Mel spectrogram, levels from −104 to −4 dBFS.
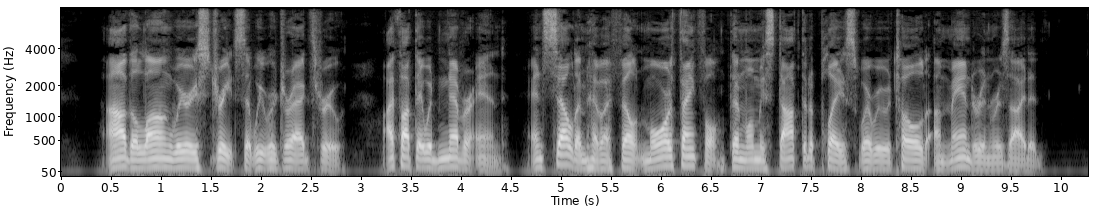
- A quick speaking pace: Yes, fast, 215 wpm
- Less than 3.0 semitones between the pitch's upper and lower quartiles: Yes, narrow, 2.6 semitones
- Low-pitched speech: Yes, very low, 95 Hz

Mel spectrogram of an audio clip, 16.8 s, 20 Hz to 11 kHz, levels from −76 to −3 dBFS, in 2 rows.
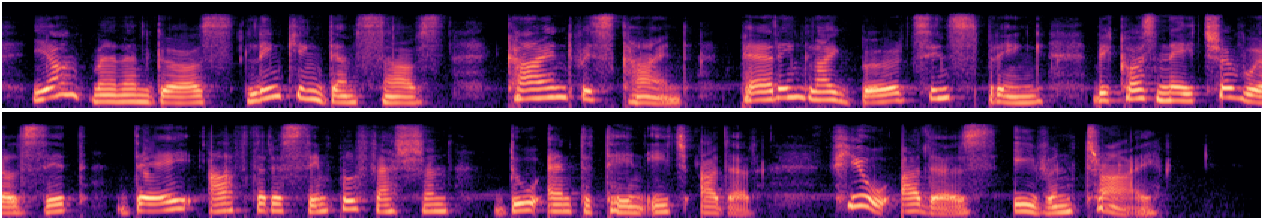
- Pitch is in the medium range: Yes, medium, 180 Hz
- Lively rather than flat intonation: Yes, wide, 6.4 semitones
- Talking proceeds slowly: Yes, slow, 110 wpm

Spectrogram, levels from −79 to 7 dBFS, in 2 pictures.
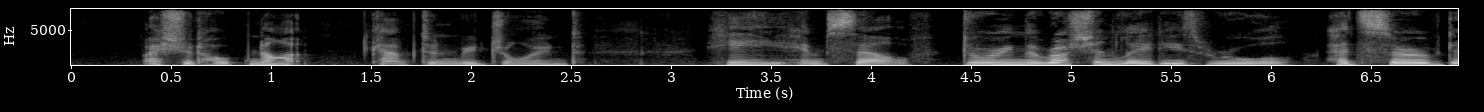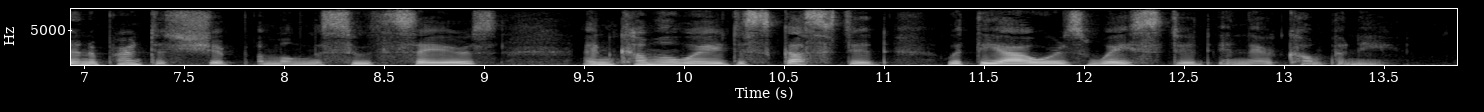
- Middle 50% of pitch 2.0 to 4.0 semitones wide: No, average, 4.5 semitones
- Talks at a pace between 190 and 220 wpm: No, average, 145 wpm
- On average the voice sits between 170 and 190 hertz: Yes, medium, 185 Hz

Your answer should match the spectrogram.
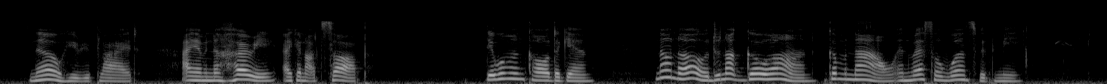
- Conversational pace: Yes, average, 150 wpm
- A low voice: No, medium, 185 Hz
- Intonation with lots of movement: Yes, wide, 6.2 semitones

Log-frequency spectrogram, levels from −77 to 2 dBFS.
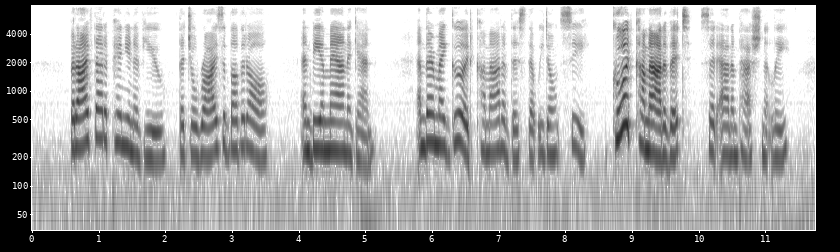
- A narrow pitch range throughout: No, average, 3.7 semitones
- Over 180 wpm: Yes, average, 190 wpm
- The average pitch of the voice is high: Yes, high, 225 Hz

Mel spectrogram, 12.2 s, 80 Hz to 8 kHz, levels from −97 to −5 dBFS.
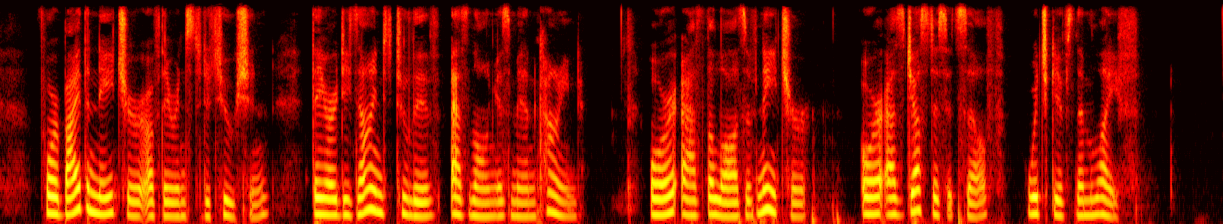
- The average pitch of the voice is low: No, high, 200 Hz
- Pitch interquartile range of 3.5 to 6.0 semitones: No, average, 2.7 semitones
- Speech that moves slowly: No, average, 155 wpm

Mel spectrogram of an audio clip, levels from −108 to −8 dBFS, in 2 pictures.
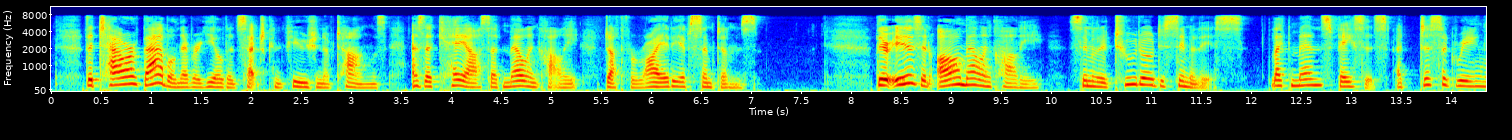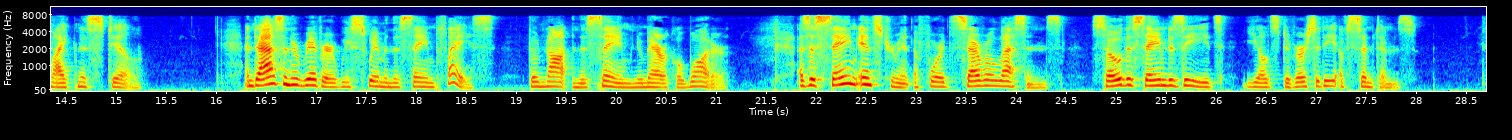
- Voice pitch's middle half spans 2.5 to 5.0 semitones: No, wide, 5.6 semitones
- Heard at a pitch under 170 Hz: No, medium, 185 Hz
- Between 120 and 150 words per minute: Yes, average, 140 wpm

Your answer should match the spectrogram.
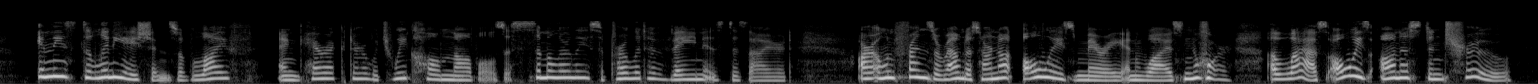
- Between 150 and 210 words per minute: No, slow, 135 wpm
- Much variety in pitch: Yes, wide, 6.5 semitones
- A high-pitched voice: Yes, very high, 255 Hz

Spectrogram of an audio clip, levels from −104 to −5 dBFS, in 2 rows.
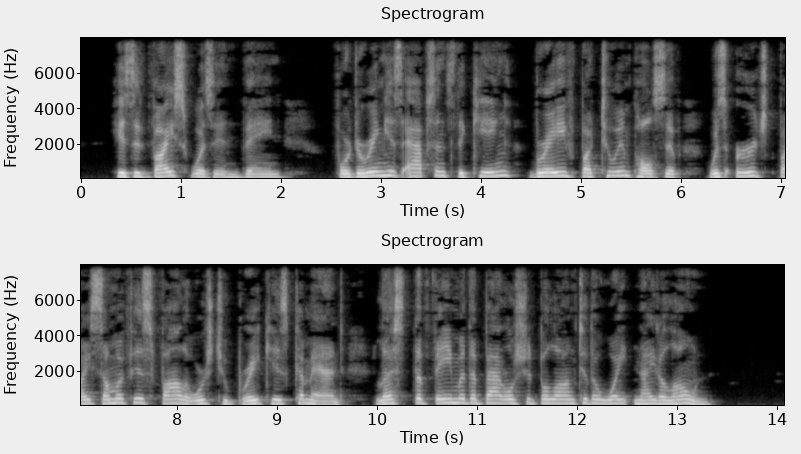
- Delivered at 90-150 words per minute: No, average, 175 wpm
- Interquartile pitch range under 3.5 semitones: Yes, average, 2.8 semitones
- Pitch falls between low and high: No, high, 200 Hz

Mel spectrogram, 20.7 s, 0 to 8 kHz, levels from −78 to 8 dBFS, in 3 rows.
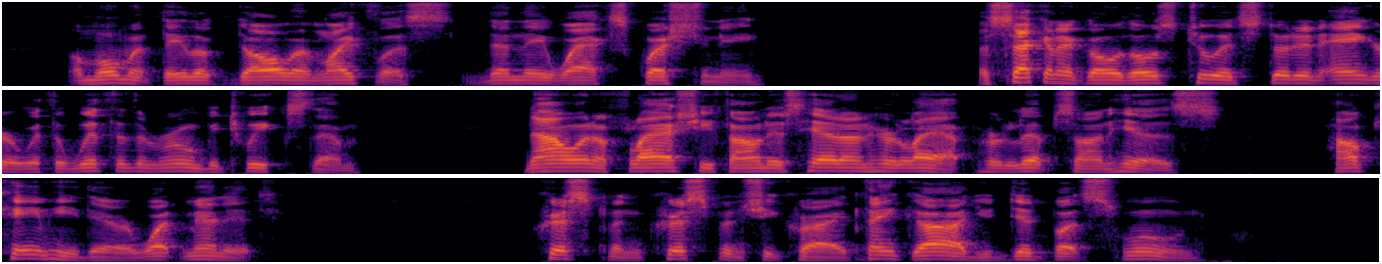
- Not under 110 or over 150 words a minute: No, average, 175 wpm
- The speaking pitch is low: Yes, low, 120 Hz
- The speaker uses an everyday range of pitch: No, narrow, 2.3 semitones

